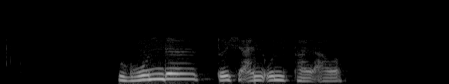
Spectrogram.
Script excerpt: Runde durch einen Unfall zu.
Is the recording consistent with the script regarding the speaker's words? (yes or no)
no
